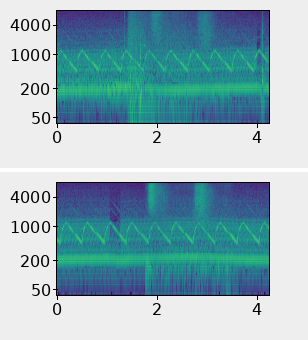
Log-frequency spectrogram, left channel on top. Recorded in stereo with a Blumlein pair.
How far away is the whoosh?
About 9 m.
